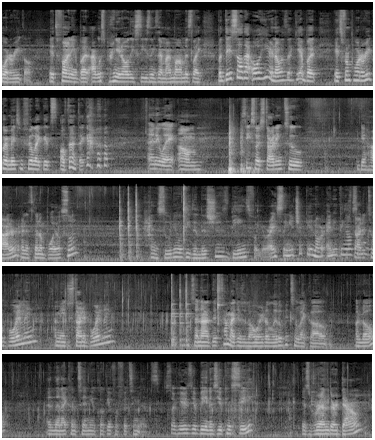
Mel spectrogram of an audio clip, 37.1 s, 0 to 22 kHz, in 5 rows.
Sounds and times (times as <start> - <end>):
Speech: 17.8 - 24.5, 30.6 - 34.7, 35.7 - 36.9.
